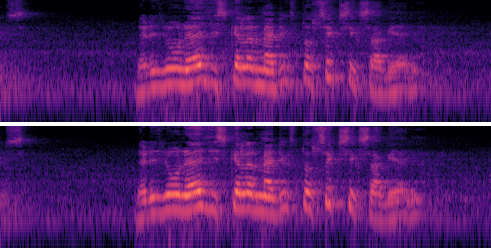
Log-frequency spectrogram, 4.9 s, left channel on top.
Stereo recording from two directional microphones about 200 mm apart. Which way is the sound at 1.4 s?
55° right (ahead or behind).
